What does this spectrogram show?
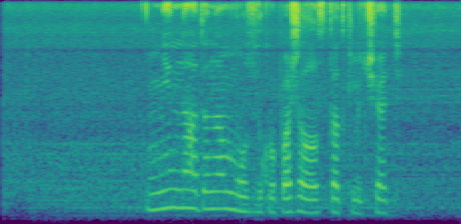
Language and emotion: Russian, neutral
